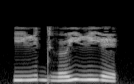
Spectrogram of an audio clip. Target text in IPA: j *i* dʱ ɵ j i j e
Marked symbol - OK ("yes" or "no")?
yes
